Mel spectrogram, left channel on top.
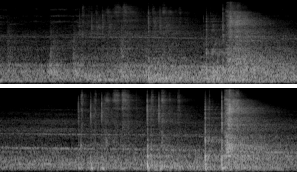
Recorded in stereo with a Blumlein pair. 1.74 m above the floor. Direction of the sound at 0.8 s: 45° right.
